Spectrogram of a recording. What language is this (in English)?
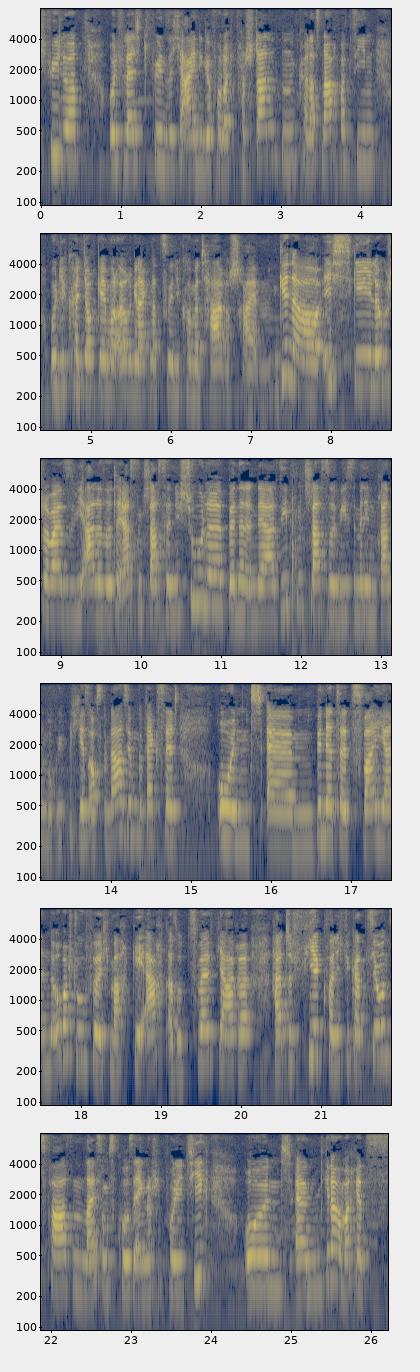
German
